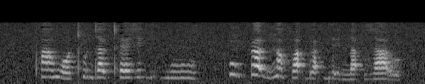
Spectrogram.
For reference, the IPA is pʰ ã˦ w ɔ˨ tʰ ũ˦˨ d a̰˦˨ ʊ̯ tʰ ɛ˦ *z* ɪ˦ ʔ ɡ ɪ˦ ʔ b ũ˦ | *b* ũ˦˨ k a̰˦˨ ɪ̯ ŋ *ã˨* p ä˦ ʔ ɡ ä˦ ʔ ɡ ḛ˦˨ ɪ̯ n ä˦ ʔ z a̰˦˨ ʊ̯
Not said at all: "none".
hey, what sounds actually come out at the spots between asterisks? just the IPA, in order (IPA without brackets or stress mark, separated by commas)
z, pʰ, ã˦˨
